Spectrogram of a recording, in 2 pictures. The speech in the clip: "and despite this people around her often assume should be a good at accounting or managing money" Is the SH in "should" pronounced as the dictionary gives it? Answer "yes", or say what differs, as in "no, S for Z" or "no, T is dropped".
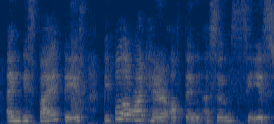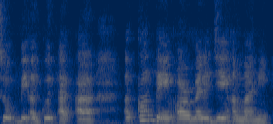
no, S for SH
